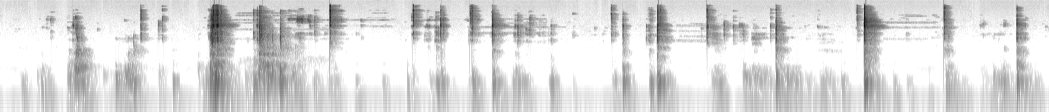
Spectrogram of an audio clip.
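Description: Irregular small clicks and taps of a metal pry tool and fingertips against a smartphone's main board and frame as the board is pried up and lifted out, with a few sharper clicks, the loudest about six and a half seconds in.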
